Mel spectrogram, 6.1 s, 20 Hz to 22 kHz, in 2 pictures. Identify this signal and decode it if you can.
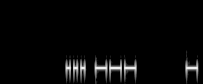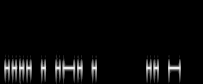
Morse code, heard as a keyed tone, about 22 wpm, 700 Hz. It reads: SO THERE IT
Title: 2x Word-Spacing - Sentences from Top 100 Words - 22wpm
